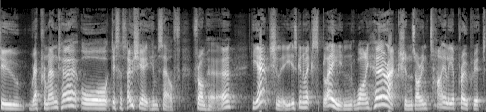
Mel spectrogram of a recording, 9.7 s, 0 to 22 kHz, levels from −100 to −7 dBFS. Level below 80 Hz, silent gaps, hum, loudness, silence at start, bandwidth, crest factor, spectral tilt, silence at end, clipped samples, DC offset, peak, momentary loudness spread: -64 dBFS; none; none; -17 LUFS; 0 s; 16.5 kHz; 18 dB; -3.5 dB/octave; 0 s; under 0.1%; under 0.1%; 0 dBFS; 9 LU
